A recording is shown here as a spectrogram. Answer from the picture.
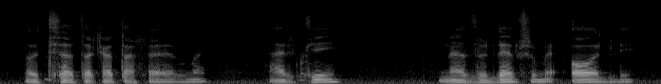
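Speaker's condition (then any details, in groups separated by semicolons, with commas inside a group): Parkinson's disease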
